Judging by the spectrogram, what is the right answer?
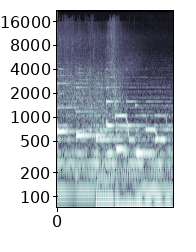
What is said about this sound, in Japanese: あなたの耳には泡の音と私の声だけが響き渡る。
